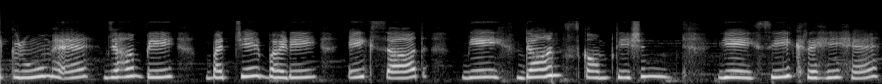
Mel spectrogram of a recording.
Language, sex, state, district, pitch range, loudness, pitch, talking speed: Hindi, female, Uttar Pradesh, Lalitpur, 315-360 Hz, -16 LUFS, 330 Hz, 110 wpm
